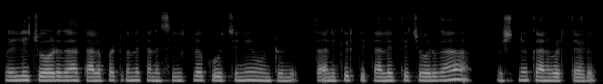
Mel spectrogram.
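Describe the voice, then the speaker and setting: A woman narrating a romantic story in a steady, plain storytelling manner. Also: lowish voice, brisk.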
